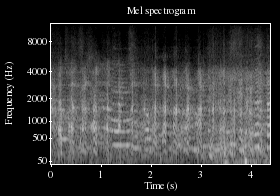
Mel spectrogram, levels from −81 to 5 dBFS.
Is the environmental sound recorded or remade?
remade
